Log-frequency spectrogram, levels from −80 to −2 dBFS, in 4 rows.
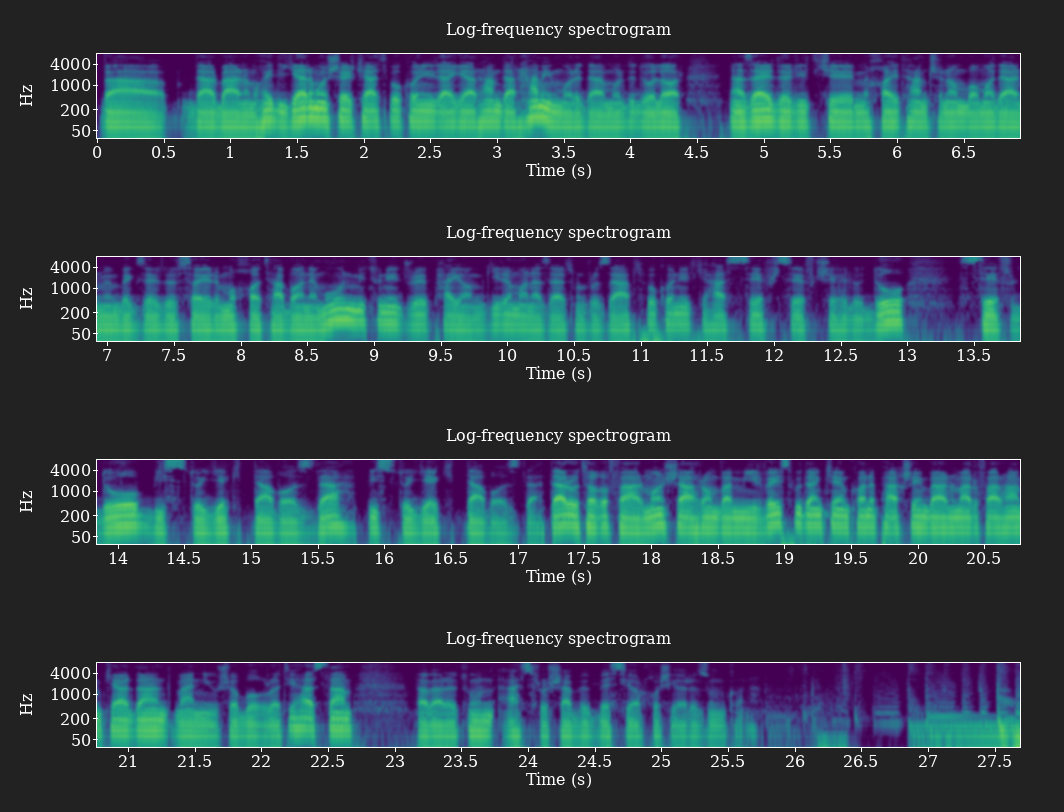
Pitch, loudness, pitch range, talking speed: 85 Hz, -27 LUFS, 75-95 Hz, 175 wpm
